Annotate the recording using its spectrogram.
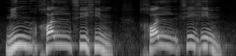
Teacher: Здесь у нас ясное произношение, правило изгар, ясность.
